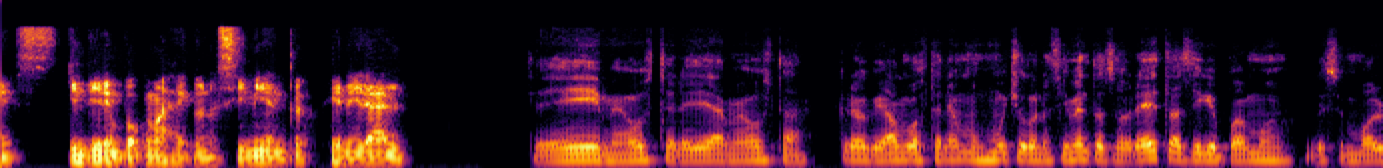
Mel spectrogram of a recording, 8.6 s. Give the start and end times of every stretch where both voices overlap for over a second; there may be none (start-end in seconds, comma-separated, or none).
none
